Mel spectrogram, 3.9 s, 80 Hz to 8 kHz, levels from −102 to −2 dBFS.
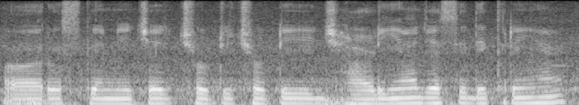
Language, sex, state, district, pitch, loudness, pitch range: Hindi, male, Uttar Pradesh, Lucknow, 105 Hz, -14 LUFS, 105-115 Hz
